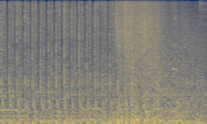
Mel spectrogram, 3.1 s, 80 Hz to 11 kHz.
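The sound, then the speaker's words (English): A deck-mounted 40-millimeter machine cannon fires a loud, rapid burst of rounds at approaching speedboats, the steady hammering rhythm giving way to a broad roaring blast with no voices. “The SEAL rose to his position at the deck-mounted 40-millimeter machine cannon as the first of the speedboats raced toward them.”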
